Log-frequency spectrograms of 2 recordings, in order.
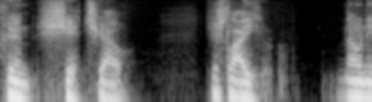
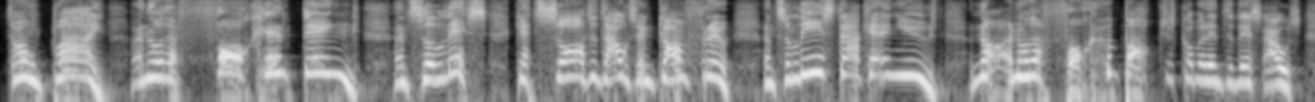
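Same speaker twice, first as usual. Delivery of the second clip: high, slow mock scream, much higher; retold screaming rant; 12 semitones higher, slower than usual. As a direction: re-enact yelling at the empty house, pitched way up and drawn out. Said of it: "I'm screaming at the top of my lungs".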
